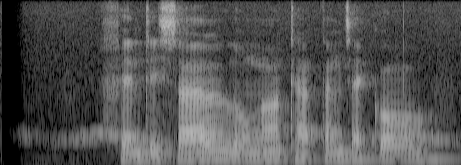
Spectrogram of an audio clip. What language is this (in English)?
Javanese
